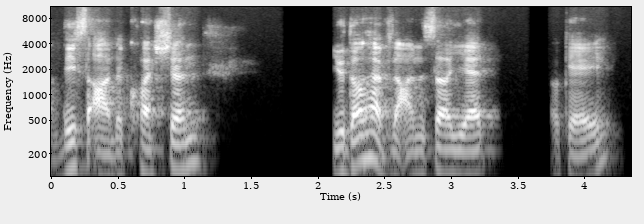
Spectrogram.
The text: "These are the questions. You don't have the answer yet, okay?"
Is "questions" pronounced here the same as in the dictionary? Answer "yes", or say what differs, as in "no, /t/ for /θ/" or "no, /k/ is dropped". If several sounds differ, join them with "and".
no, /z/ is dropped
